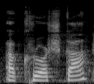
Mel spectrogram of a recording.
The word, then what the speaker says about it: okroshka: pronounce these for me. It's a cold Russian soup, okroshka. – Yes, okroshka.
